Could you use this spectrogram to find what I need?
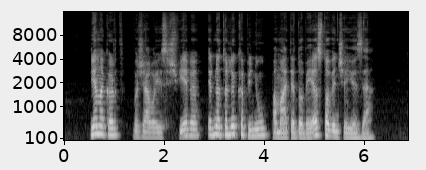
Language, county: Lithuanian, Vilnius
